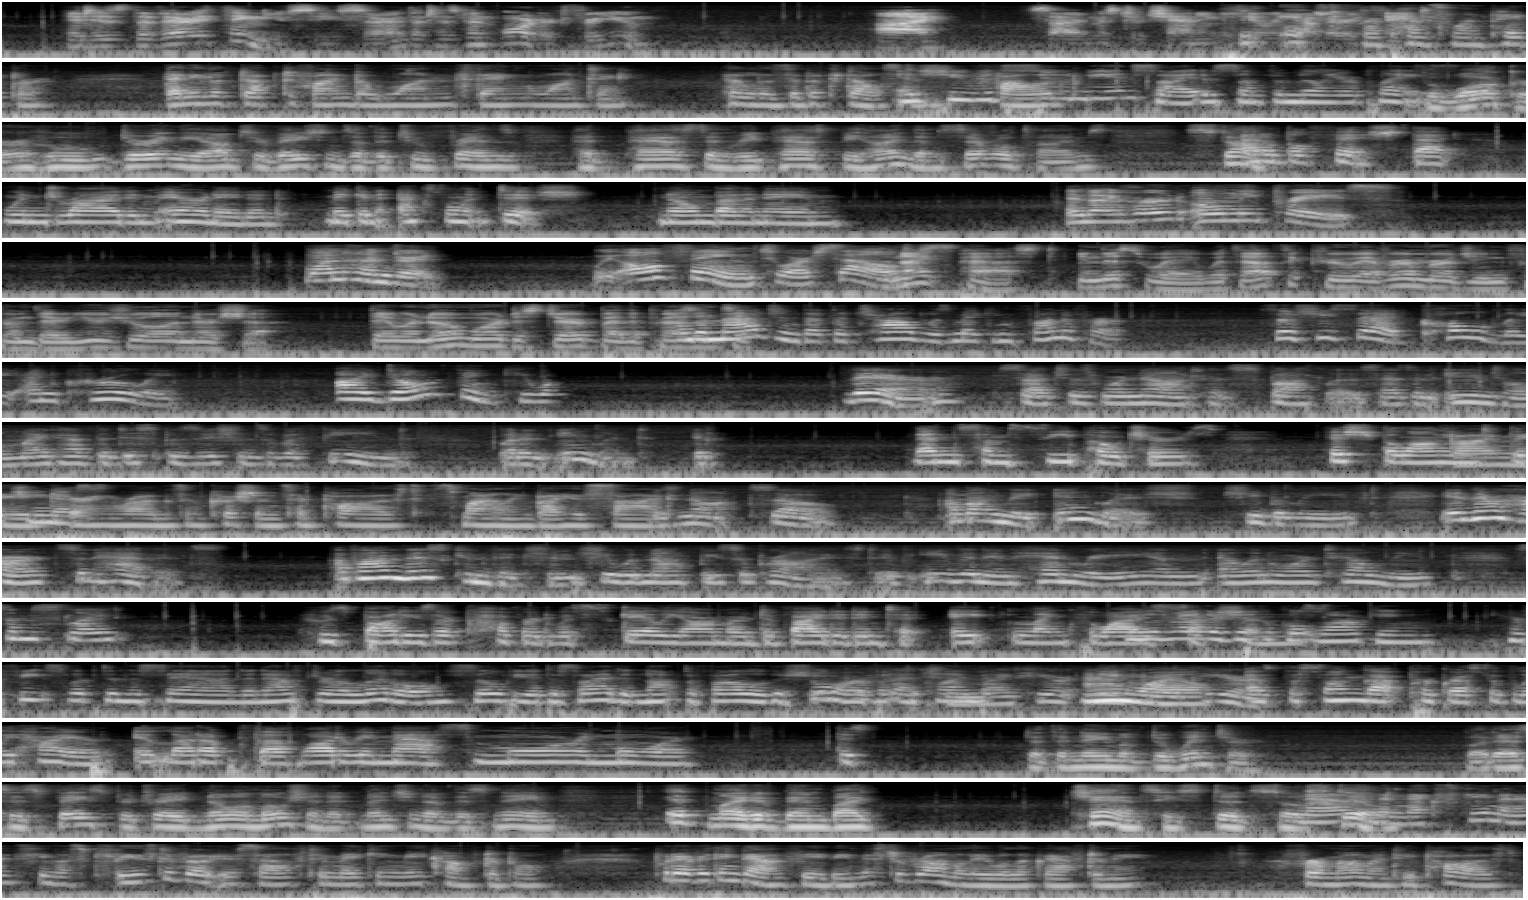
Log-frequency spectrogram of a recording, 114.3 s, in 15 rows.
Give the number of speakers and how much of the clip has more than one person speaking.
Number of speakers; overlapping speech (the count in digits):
9, about 8%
